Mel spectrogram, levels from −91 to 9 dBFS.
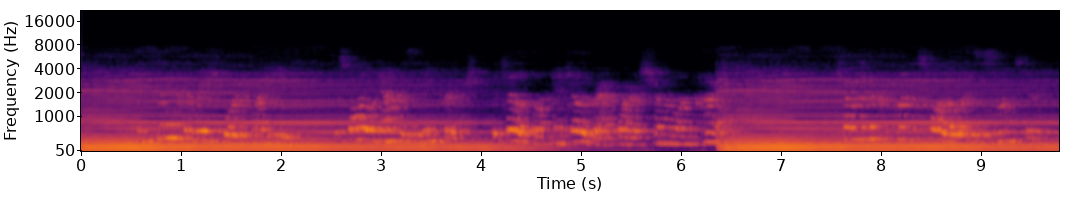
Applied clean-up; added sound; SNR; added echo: none; Bowed string instrument; -3 dB; reverberation time 0.7 s.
